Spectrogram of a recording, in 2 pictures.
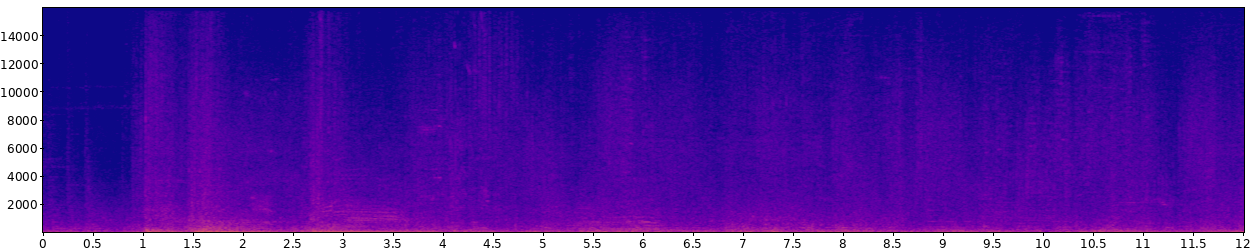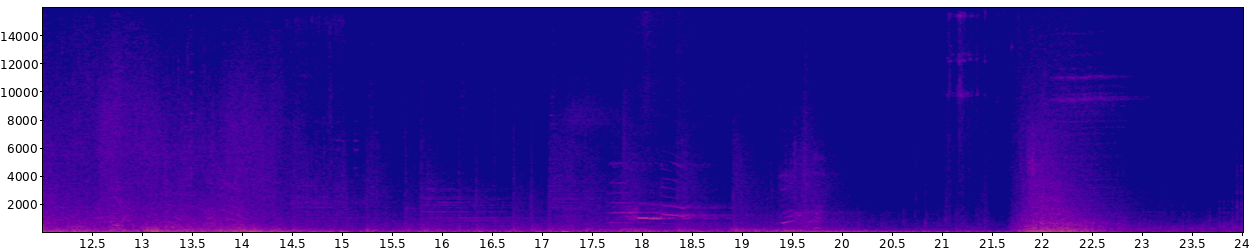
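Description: Magic spells crackle and blast in a fight.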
